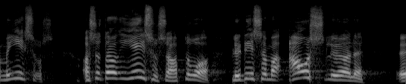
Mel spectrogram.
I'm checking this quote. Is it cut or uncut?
cut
